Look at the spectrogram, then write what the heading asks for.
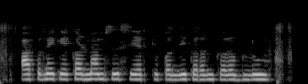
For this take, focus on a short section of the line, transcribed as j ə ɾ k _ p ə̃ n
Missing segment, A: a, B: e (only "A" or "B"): B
